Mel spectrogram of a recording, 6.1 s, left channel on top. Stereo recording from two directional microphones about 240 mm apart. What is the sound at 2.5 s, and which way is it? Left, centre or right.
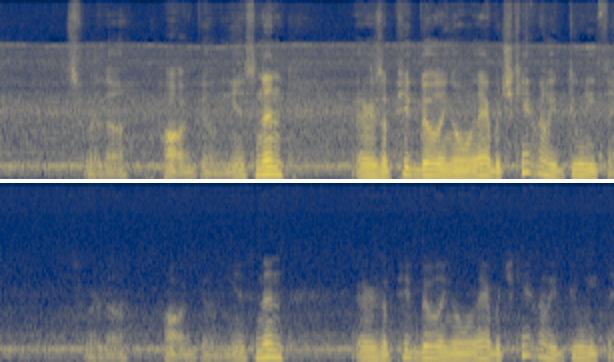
Speech, left.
